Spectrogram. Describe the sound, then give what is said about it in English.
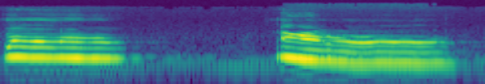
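A dog, Hank, whimpers twice while entangled after wrapping himself around a tree; each a drawn-out, high, whining cry that slides downward in pitch, separated by a short quiet pause, with no talking. “And you know what happens when he becomes entangled? He starts whimpering.”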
